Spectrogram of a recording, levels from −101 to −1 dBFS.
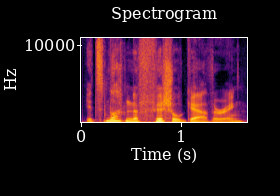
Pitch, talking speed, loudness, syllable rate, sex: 115 Hz, 180 wpm, -17 LUFS, 5.7 syllables/s, male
